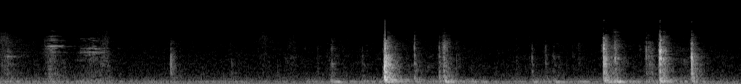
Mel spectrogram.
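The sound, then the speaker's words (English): A small crowbar prying at a door, a series of sharp metallic knocks and clicks over a quiet background, with a few louder cracks clustered near the middle and again toward the end. “No, but it's going to be tough to open. Give me that small crowbar.”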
